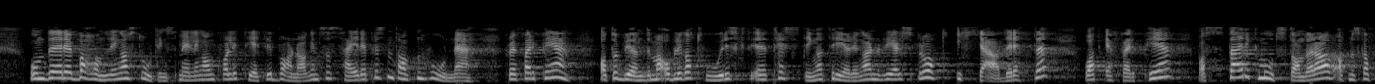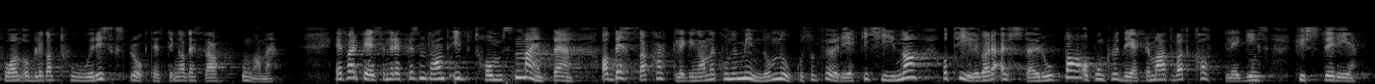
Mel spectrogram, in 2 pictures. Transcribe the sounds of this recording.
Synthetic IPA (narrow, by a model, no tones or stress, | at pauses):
ʉnd̪əɾbəɦɑnd̪lɪŋɑst̪uːʈʰɪŋsmɛlːɪŋɑɾɔmkʰʋɑlɪt̪ʰeːt̪ɪbɑːɳəhɑːɡənsɔsæɪəɾɛpɾəsənt̪ʰɑnt̪n̩ɦuːɳəfɾɑɛfæɾpʰeː | ʔɑt̪̚d̪ubjœnd̪əmæɪʔɔblɪɡɑt̪ʰuːɾɪskt̪ʰɛst̪ɪŋɑʋt̪ʰɾeːøːɾɪŋɑɳɾɪɛlt̪spɾoːkɪçːəæ̰ːɖɛɾɛt̪ːəɔɑt̪ʰɛfæɾpʰeːʋɑ̰ʂt̪æɾkmuːt̪st̪ɑnd̪ɑɾɑʋɑ̰t̪̚mɛnskɑlfoːɛnɔblɪɡɑt̪ʰuːɾɪskspɾoːkt̪ʰɛst̪ɪŋɑʋd̪ɛsːɑʊŋːɑ̰nə | ɛfæɾpeːsənɾɛpɾəsənt̪ʰɑnt̪ʰɪbt̪ʰɔmsn̩mæɪnt̪əʔɑt̪̚d̪ɛsːɑkʰɑʈːlɛɡːɪŋɑnəkʰʉnːəmɪnːəɔmnuːkʊsɔmføːɾəjɛkːɪçiːnɑɔt̪ʰiːlɪɡɑɾəʔœst̪ɑʉɾuːpɑɔkʊŋklʉd̪eːʈəmɛɑt̪d̪ɛʋɑɾɛt̪kʰɑʈːlɛɡːɪŋshʏst̪əɾiː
